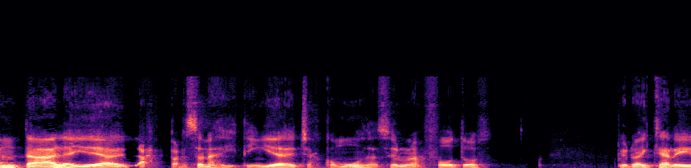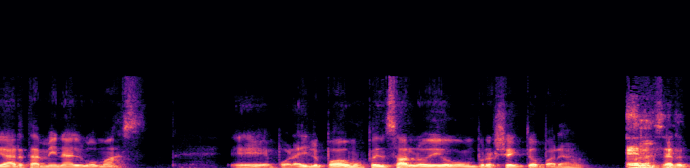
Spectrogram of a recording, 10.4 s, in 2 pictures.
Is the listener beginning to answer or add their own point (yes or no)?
no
